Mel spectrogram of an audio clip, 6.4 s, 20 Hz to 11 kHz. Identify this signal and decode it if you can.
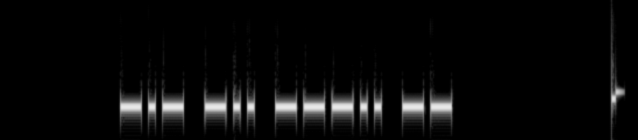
Morse code, heard as a keyed tone, about 17 wpm, 700 Hz. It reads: KD8M
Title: USA Call Signs - 4 Characters - 4x Character Spacing - 17wpm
